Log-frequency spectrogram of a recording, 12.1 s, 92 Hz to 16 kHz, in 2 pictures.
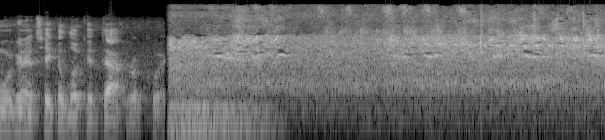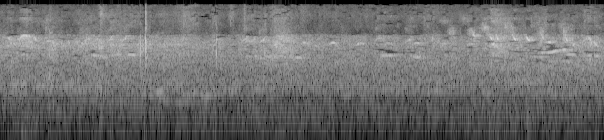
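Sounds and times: birds chirping: 0:01.7 - 0:12.0.

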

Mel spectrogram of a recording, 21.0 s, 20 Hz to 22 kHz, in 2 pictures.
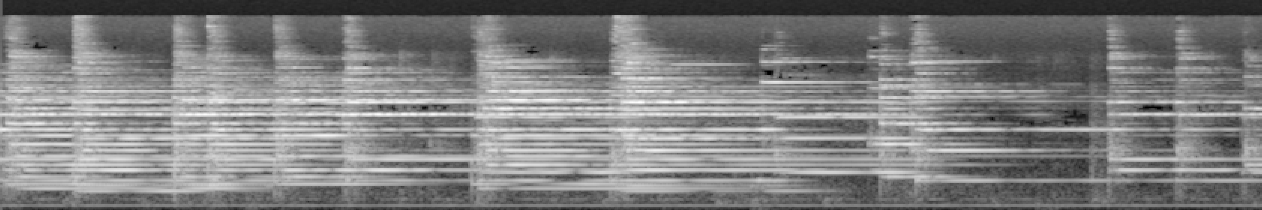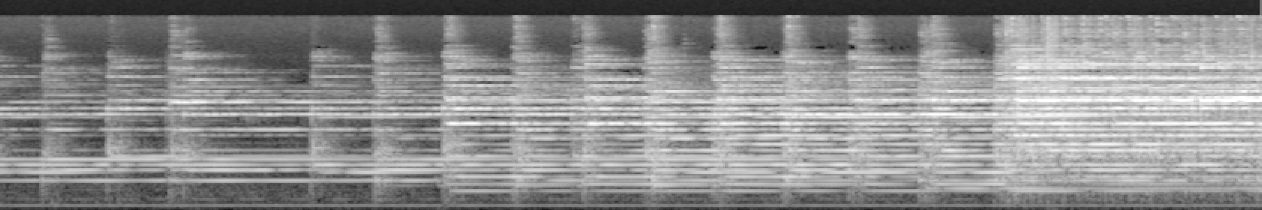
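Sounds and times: handbell choir playing chords: 0:00.0 - 0:21.0.

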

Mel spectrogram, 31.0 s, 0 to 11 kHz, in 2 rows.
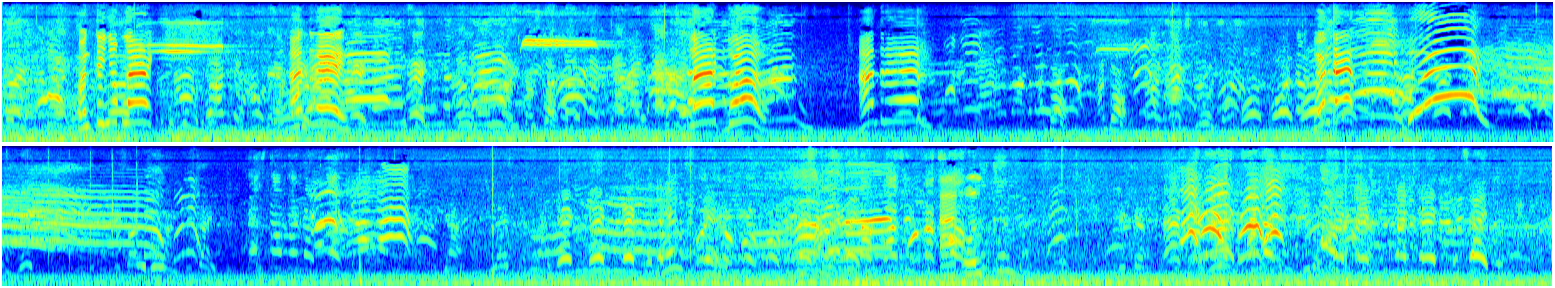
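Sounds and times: low background hum: 0:00.0 - 0:31.0
players shouting: 0:00.0 - 0:31.0.

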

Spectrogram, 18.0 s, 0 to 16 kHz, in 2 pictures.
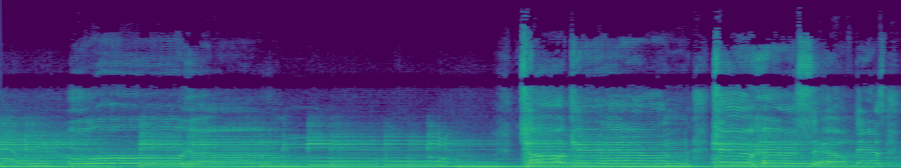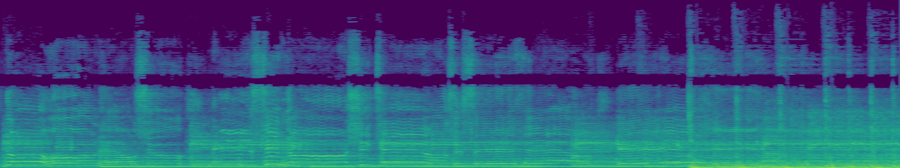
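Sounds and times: man singing: 0:00.0 - 0:03.4, 0:05.0 - 0:18.0
rock band playing: 0:00.0 - 0:06.6, 0:13.8 - 0:18.0.

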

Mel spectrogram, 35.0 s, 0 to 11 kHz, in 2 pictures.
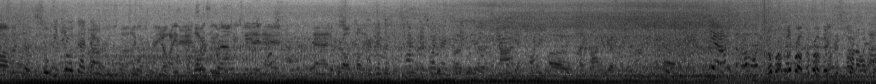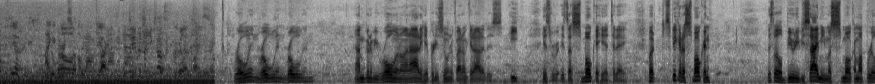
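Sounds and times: low engine hum: 0:00.0 - 0:21.9
people talking indistinctly: 0:00.0 - 0:35.0.

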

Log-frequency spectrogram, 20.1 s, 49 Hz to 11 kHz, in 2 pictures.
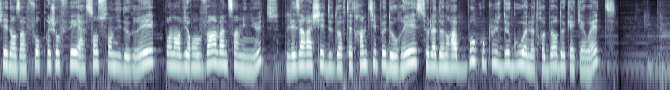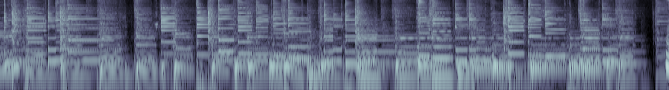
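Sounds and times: acoustic guitar plucked notes: 0:09.4 - 0:20.0.

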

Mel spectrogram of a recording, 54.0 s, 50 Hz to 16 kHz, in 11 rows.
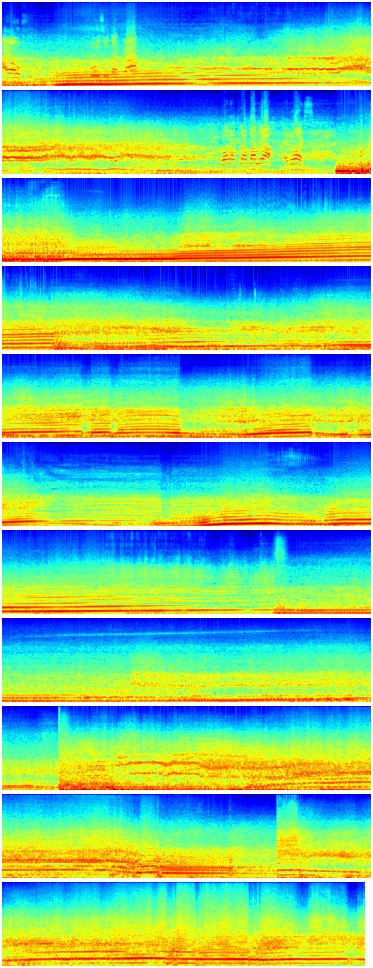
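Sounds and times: car engine revving hard: 0:09.4 - 0:22.3, 0:22.9 - 0:40.4, 0:41.9 - 0:54.0.

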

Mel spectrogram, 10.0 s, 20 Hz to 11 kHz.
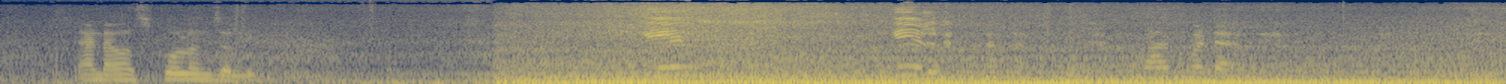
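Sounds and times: rickshaw engine rumbling: 0:02.7 - 0:10.0.

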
